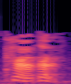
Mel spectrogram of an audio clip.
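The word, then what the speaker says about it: chara (χαρά): And the Greek word is pronounced chara.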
